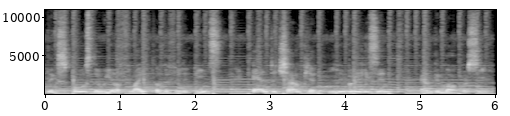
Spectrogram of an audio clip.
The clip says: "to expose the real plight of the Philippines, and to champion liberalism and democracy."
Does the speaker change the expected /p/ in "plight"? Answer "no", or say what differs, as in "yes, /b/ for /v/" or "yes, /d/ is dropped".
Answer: yes, /f/ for /p/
